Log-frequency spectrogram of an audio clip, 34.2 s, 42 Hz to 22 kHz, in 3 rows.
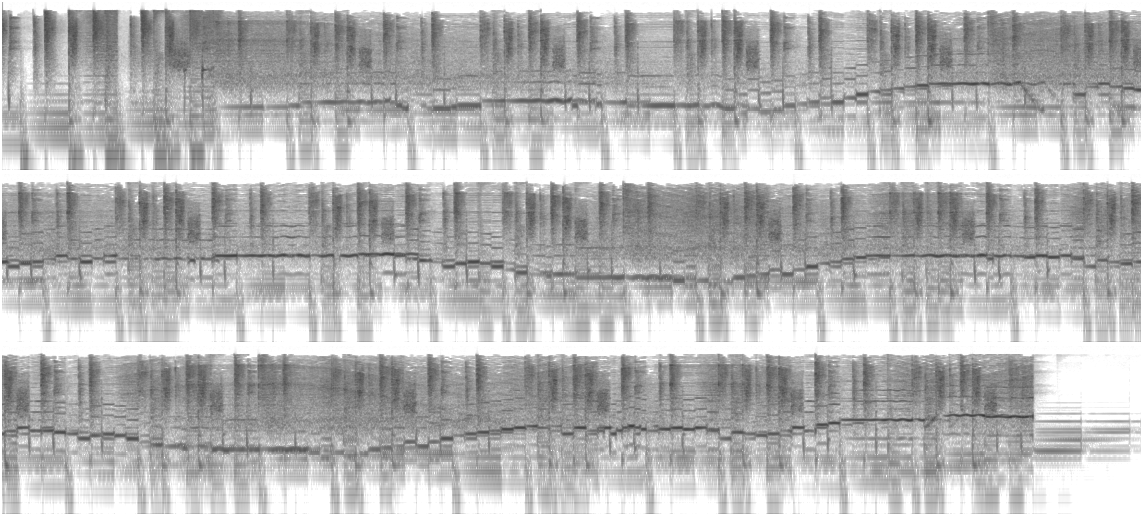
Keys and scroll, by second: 29.8 ctrl+z.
